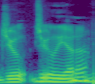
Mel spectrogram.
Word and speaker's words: Giulietta: Yeah, Giulietta.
